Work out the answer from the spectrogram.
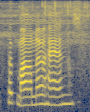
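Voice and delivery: high-pitched proud little bat; boasting kid bat. Acted. Bat calling to its mother, high and proud. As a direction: show off to mom, upside down.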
